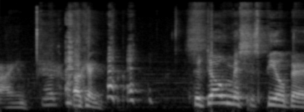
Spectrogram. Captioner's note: laughs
